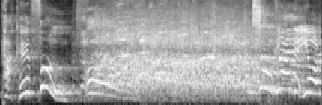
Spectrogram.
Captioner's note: audience laughing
